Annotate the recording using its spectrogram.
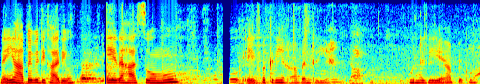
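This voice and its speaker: A woman speaks at a medium pitch with a flat, monotone delivery. Noticeable background noise runs under her voice. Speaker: vlogger. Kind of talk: casual vlog narration.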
